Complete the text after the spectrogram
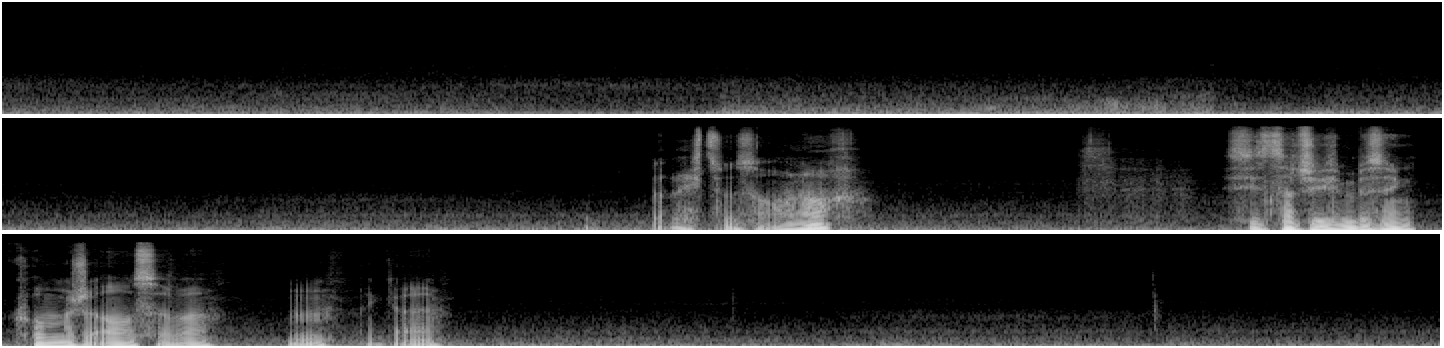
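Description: A spacecraft's thrusters rumble low and steadily.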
